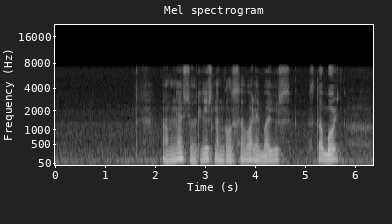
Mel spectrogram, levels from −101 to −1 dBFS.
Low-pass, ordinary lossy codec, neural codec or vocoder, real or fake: 7.2 kHz; none; vocoder, 44.1 kHz, 128 mel bands every 256 samples, BigVGAN v2; fake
